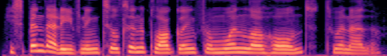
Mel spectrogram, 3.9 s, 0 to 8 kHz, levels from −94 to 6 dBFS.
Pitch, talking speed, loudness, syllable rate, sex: 210 Hz, 215 wpm, -17 LUFS, 5.4 syllables/s, female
